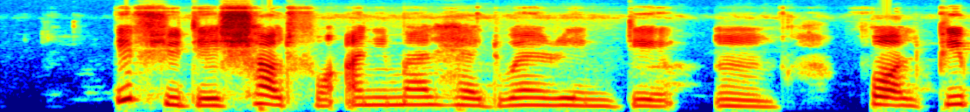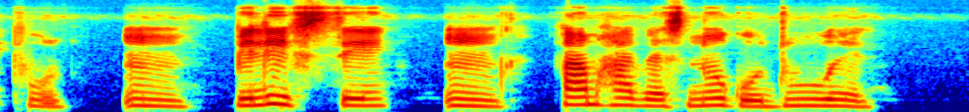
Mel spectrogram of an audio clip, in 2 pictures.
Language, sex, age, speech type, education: Nigerian Pidgin, female, 15-29, spontaneous, tertiary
